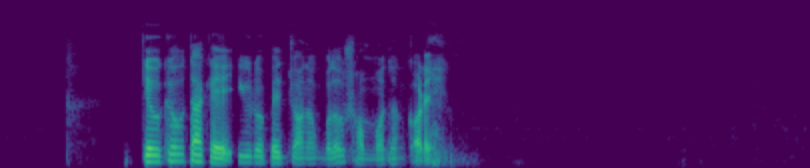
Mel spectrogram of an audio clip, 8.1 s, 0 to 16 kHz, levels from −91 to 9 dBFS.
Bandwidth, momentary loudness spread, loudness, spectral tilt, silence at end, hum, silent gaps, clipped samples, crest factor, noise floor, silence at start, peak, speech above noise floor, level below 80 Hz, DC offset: 7.4 kHz; 13 LU; -27 LUFS; -7.5 dB/octave; 3.65 s; none; none; under 0.1%; 26 dB; -88 dBFS; 1.45 s; -4 dBFS; 62 dB; -70 dBFS; under 0.1%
